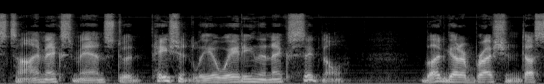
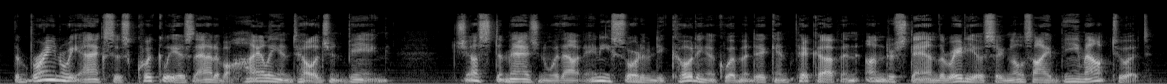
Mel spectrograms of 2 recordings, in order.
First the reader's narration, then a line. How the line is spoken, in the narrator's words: exclaimed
